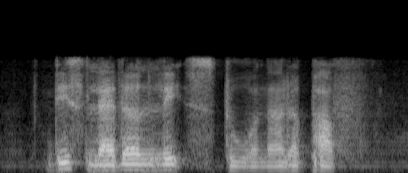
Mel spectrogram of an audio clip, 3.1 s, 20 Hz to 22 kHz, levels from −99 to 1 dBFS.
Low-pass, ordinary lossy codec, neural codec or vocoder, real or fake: 5.4 kHz; Opus, 24 kbps; vocoder, 24 kHz, 100 mel bands, Vocos; fake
